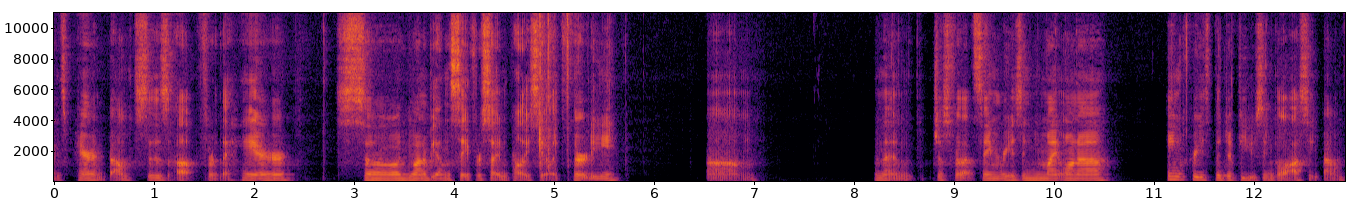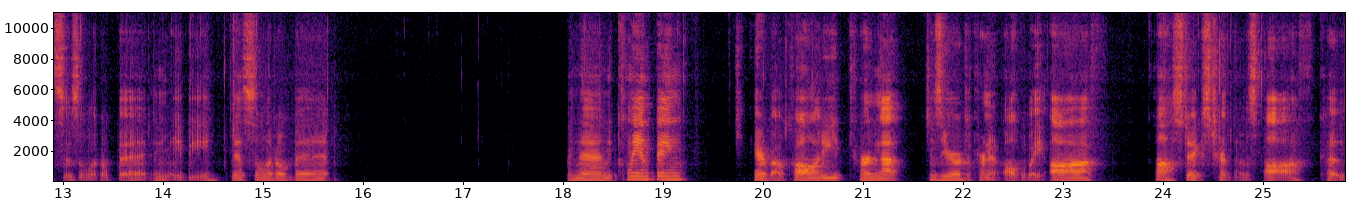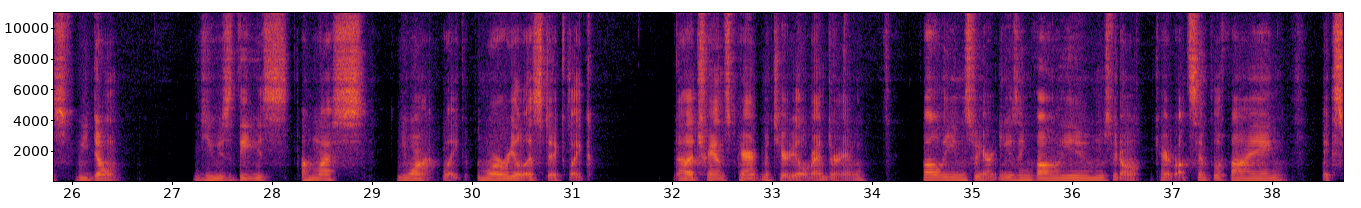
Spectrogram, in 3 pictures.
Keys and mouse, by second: 2.7-6.0 drag, 5.5 ctrl+s, 8.5 click, 9.9 click, 10.1 click, 11.3 ctrl+s, 14.0 click, 14.3 click, 14.7 ctrl+s, 16.4 click, 16.7 click, 17.1 ctrl+s, 19.2 click, 20.2 ctrl+s, 23.9 click, 24.2 click, 24.7 ctrl+s, 33.6 click, 34.5 click, 36.6 click.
